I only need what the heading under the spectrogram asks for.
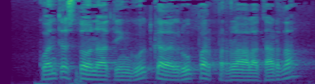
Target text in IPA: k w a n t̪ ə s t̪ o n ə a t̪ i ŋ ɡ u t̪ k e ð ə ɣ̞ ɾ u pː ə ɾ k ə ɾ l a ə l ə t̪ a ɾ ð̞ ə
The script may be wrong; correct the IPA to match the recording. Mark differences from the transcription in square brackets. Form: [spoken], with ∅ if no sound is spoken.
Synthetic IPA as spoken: k w a n t̪ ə s t̪ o n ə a t̪ i ŋ ɡ u t̪ k [a] ð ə ɣ̞ ɾ u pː ə ɾ [p] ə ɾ l a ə l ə t̪ a ɾ ð̞ ə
